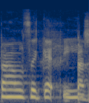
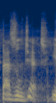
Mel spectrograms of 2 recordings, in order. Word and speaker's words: Bazalgette: Sir Peter, I don't know how to say it, is it Balzaghetti? – Bazalgette, yeah.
